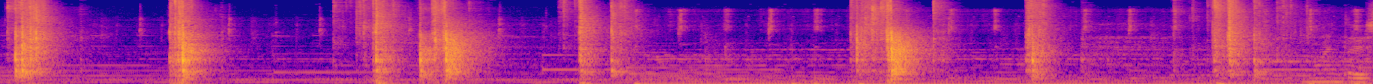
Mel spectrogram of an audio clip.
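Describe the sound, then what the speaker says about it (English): Knife chopping vegetables on a slant for a summer soup, a series of sharp separate board knocks at an irregular pace, close and clear, with a low steady hum coming in partway through. "And then I'd like to cut them on a jaunty slant for some unknown reason."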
